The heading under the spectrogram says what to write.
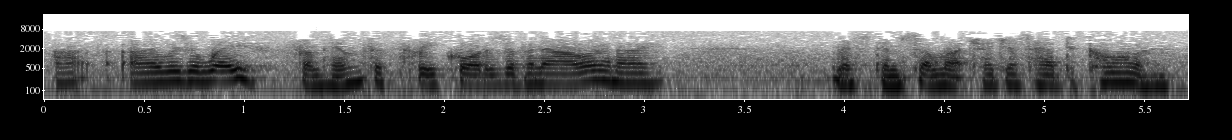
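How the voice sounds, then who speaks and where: An actress playing a distraught young newlywed wife in a 1970s radio drama, stammering and defensive. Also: female voice, fairly low pitch, fairly even intonation, a little fast, a little hiss or hum, lightly acted. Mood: pleading. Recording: tinny old radio broadcast with music.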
